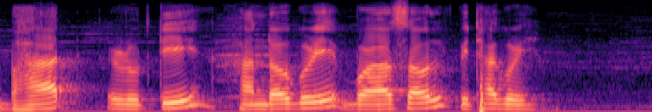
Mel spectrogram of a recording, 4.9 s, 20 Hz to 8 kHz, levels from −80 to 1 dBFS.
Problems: constant background noise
